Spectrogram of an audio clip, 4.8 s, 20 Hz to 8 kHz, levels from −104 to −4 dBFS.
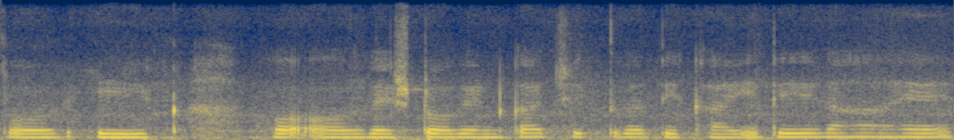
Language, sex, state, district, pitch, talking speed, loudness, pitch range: Hindi, female, Maharashtra, Gondia, 205 Hz, 125 wpm, -18 LUFS, 200-215 Hz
